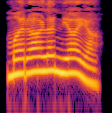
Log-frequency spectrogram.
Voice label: "ಮರಾಳನ್ಯಾಯ", Kannada

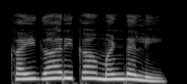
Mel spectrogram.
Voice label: "ಕಕ್ಕರಿಕೆ", Kannada

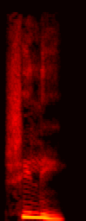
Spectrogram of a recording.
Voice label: "ಶಿಲಿ", Kannada

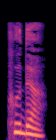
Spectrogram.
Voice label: "ಖುದ", Kannada

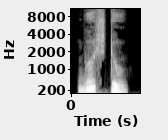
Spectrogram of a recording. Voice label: "ಗುಷ್ಟು", Kannada

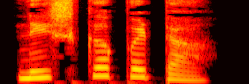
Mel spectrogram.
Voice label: "ನಿಷ್ಕಪಟ", Kannada

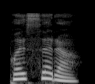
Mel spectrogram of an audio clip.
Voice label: "ಪಯ್ಸರ", Kannada

